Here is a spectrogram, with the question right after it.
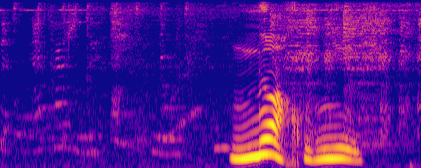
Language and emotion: Russian, angry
